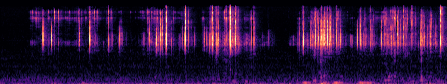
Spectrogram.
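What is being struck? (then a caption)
Glass pepper grinder with peppercorns. A glass pepper grinder with a black and red plastic grinder head, partly full of black peppercorns, is held in the hand and shaken so the peppercorns rattle. Quiet, bright, dry clicking and rattling comes in irregular bursts with a brief pause midway. There is almost no low end.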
